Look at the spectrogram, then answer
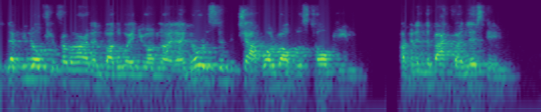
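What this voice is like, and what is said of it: Irish accent. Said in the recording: “I'm Irish, as you can tell by the accent.”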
